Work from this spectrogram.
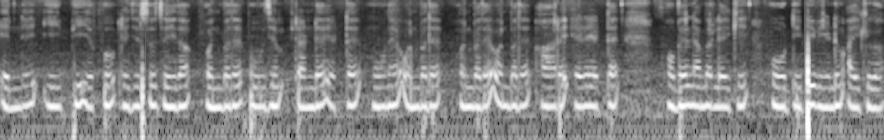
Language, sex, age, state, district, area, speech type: Malayalam, male, 18-30, Kerala, Palakkad, rural, read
